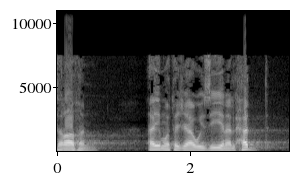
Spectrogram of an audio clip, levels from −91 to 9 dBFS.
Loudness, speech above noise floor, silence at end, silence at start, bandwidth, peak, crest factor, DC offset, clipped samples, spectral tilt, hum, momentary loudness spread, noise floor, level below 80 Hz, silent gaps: -14 LUFS; 36 dB; 0.35 s; 0 s; 8.6 kHz; 0 dBFS; 16 dB; under 0.1%; 0.3%; -6.5 dB/octave; none; 16 LU; -50 dBFS; -60 dBFS; none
